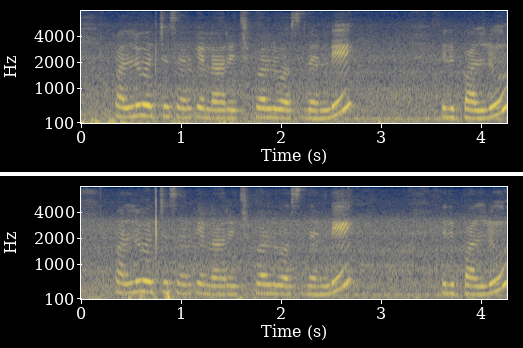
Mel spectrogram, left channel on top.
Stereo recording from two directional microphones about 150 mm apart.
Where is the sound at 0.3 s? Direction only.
15° left (ahead or behind).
